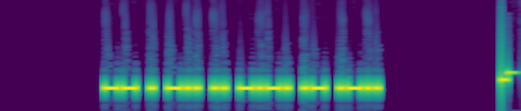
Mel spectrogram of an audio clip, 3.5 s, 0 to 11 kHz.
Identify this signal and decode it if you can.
Morse code, heard as a keyed tone, about 40 wpm, 700 Hz. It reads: MEDICAL
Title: Sentences from Top 800 Words - New Word Drill - 40wpm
